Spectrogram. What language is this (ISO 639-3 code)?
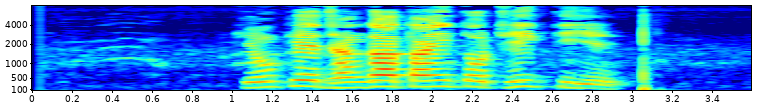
ssi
